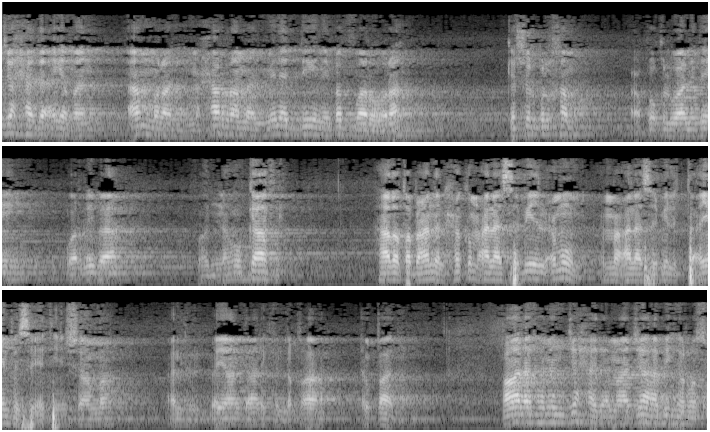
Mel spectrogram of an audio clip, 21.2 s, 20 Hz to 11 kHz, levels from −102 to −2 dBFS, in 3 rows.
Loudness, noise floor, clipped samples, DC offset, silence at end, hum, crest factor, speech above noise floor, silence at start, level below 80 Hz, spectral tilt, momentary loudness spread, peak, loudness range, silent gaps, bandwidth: -23 LUFS; -46 dBFS; under 0.1%; under 0.1%; 0 s; none; 24 dB; 22 dB; 0 s; -52 dBFS; -2 dB/octave; 21 LU; -2 dBFS; 7 LU; none; 8.8 kHz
